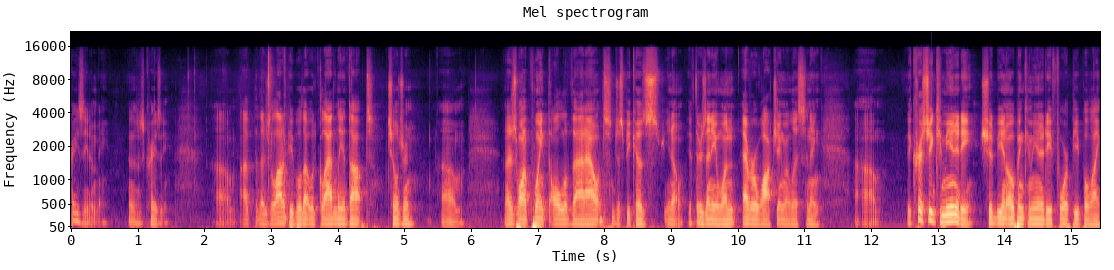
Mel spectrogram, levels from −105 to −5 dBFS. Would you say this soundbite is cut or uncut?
uncut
